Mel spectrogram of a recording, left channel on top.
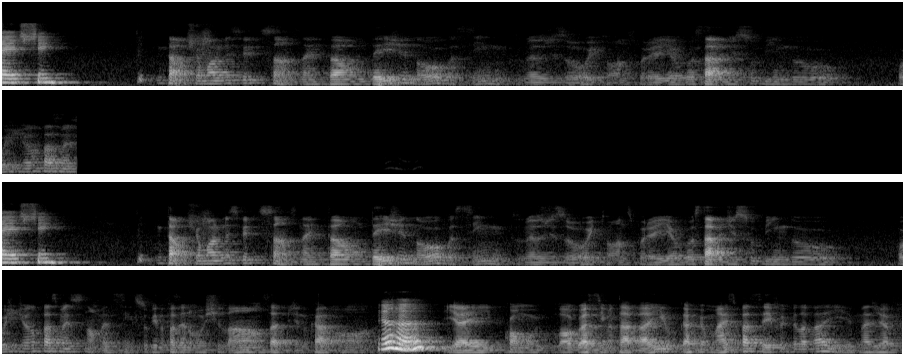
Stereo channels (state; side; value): drops out; left; at 9.8 s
